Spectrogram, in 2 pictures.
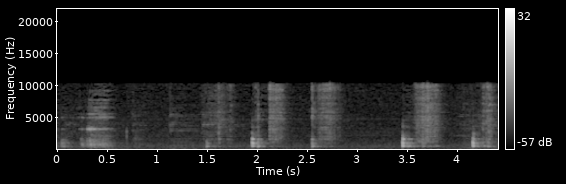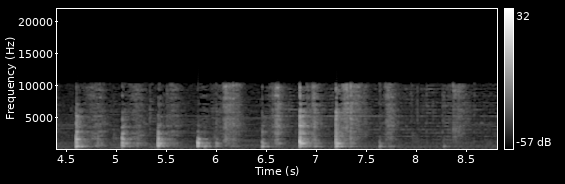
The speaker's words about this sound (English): So I'm just mixing everything together, and eventually I'm gonna be shaping it with my hands. It's still pretty hot, so you wanna wait a little bit until it gets cooled down. But I'm gonna start transferring it into a bowl so I can shape it.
